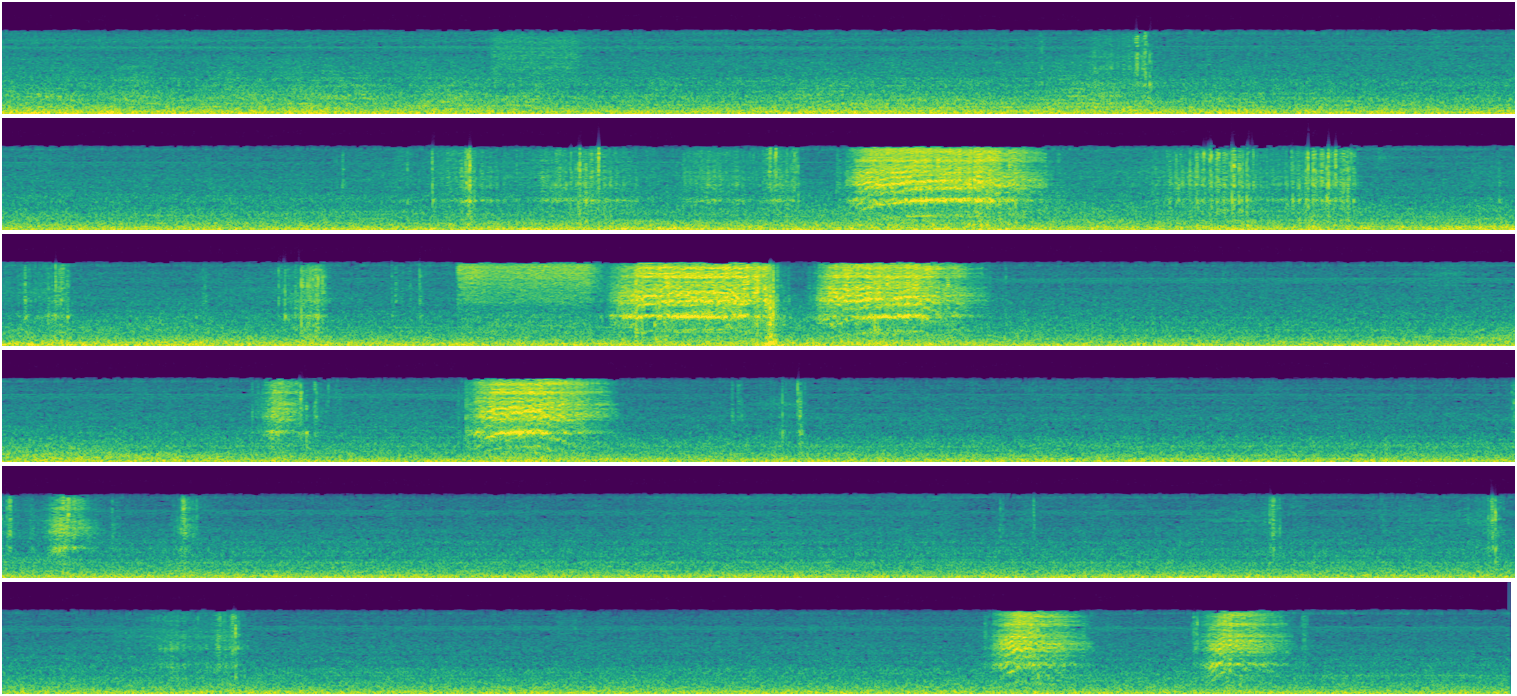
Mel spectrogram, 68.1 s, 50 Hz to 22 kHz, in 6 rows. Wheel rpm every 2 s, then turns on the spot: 0, 0, 0, 0, 0, 0, 0, 10, 30, 50, 10, 0, 0, 40, 80, 0, 0, 0, 20, 10, 0, 0, 0, 0, 0, 0, 0, 0, 10, 0, 0, 0, 20, 0.
14-16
